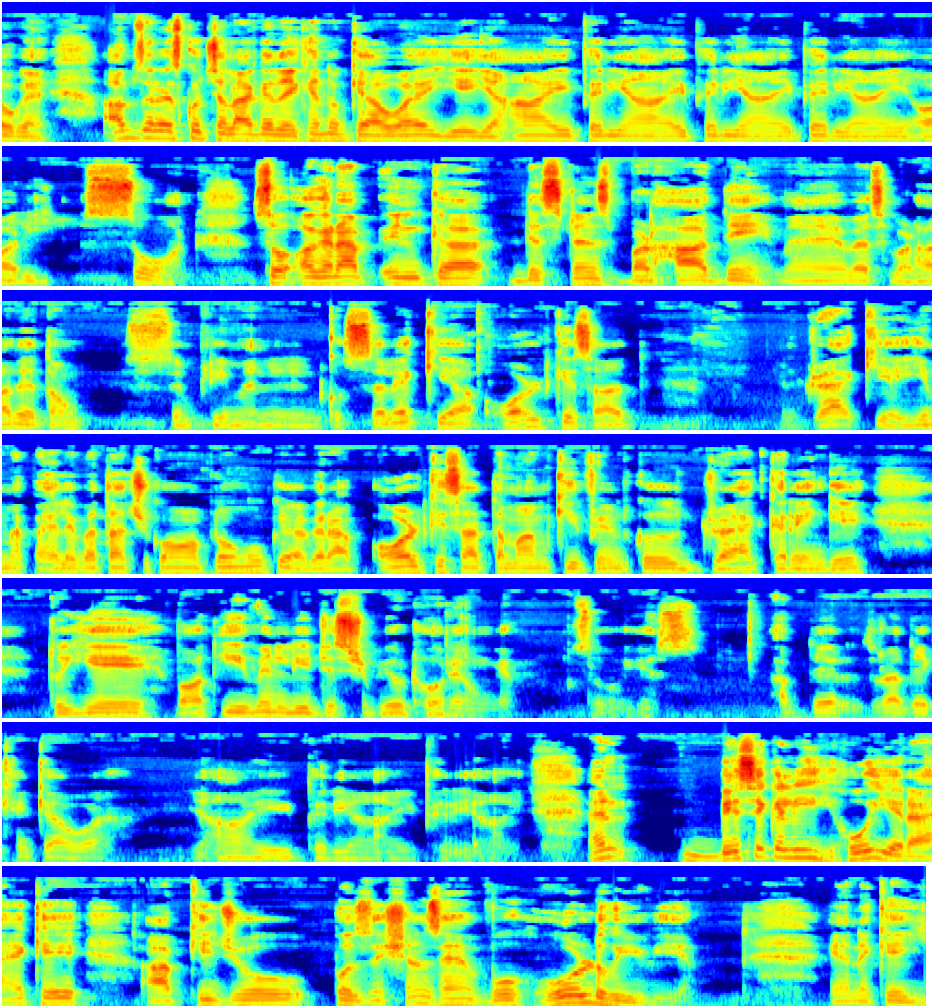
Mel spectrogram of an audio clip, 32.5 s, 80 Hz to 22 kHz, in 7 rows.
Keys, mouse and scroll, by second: 1.1 space, 5.5 space, 7.0 click, 12.0 alt+click, 32.0 space.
